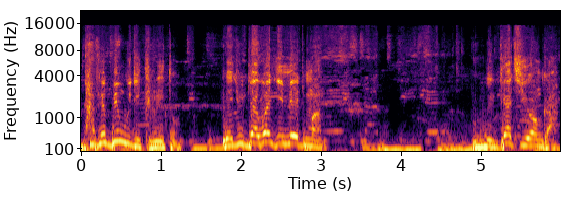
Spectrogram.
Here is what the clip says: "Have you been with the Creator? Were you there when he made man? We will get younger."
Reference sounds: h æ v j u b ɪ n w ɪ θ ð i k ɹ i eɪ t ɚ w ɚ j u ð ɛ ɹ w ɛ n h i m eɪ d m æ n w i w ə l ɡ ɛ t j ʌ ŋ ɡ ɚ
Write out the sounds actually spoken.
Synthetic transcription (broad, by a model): h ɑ v j u b ɪ n w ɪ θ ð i k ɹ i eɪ t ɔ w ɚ j u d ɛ w ɛ n h i m eɪ d m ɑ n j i w ə l ɡ ɛ t j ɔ ŋ ɡ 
